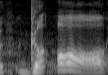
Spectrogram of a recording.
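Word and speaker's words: ga'al (גאל): It's spelled G-A-A-L. G-A-A-L. It is the Hebrew word, and it's pronounced ga'al. Ga'al. That's a guttural.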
